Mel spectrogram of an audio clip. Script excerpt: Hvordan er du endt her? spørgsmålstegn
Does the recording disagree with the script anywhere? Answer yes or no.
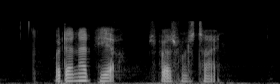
yes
